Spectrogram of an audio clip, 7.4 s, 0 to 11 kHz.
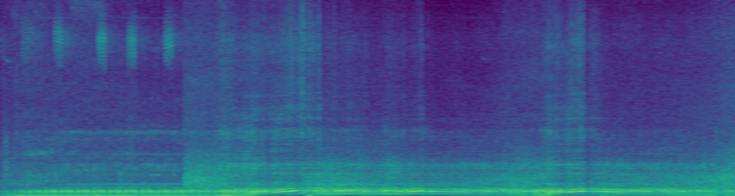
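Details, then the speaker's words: Audi RS3 2.5 L five-cylinder revving properly: clean rising and falling revs, pitch climbing smoothly with each blip, no knocks or rattles; normal, healthy engine pulling freely. "for a 2.5 L 5 cylinder engine that's pretty stoning good right now have more driving"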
